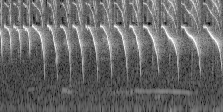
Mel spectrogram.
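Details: Canary in long, persistent 'gacor' song with 'cuit cuit' rolling, used as a lure to teach young canaries to sing: rapid series of high whistled notes, each sweeping sharply downward, about three per second, growing louder and slightly slower.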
